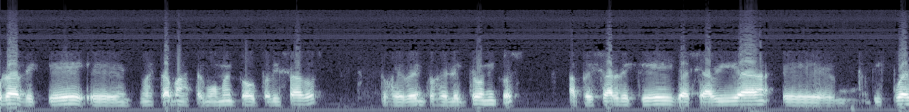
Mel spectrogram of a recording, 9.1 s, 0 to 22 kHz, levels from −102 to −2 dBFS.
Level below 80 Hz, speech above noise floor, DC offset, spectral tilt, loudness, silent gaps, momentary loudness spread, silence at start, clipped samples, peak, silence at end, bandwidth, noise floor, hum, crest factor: -52 dBFS; 37 dB; under 0.1%; -6.5 dB/octave; -13 LUFS; none; 10 LU; 0 s; 0.2%; 0 dBFS; 0 s; 13 kHz; -49 dBFS; none; 12 dB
